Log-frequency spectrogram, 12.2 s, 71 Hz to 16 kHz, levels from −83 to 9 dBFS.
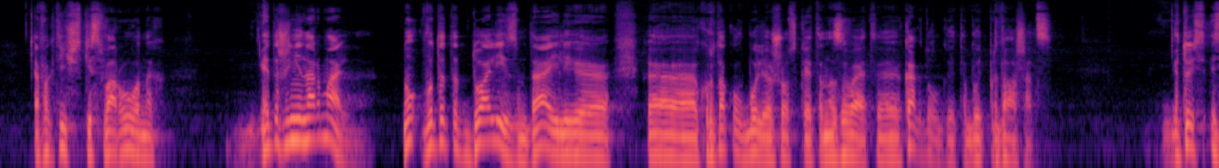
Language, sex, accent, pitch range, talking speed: Russian, male, native, 110-150 Hz, 125 wpm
